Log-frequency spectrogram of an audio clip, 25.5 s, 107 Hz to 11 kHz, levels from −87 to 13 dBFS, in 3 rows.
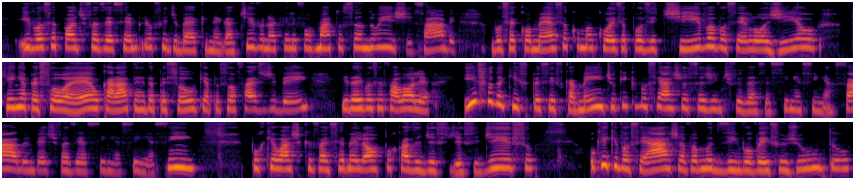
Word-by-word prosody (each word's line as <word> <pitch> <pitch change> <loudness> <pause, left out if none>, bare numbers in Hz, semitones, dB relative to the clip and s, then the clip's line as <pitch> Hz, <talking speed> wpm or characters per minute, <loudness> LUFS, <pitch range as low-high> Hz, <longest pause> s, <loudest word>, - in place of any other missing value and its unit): e 290 -5 0
você 260 +3 +1
pode 255 -2 +1
fazer 240 -3 +1
sempre 245 +4 -4
o 265 - -6
feedback 225 -6 -5
negativo 200 +7 -5
naquele 245 +1 -4
formato 245 0 -1
sanduíche 255 -4 -2
sabe? 220 +2 -2 0.3
Você 230 +2 -1
começa 230 +1 -1
com 270 - -12
uma 250 -1 -1
coisa 240 -1 +1
positiva, 235 +3 -1
você 250 -2 -3
elogia 225 +2 -1
o 260 -1 -3 0.3
quem 265 +1 +4
a - - +2
pessoa 235 -3 +2
é, 210 +5 +5
o 245 - +1
caráter 225 0 +3
da 235 - -1
pessoa, 225 0 -1
o - - -8
que 230 - -4
a 220 - -4
pessoa 225 0 -5
faz 225 -1 0
de 235 - -11
bem, 215 +5 -4 0.3
e 235 - -1
daí 245 0 +7
você 245 0 -1
fala: 235 -1 +3
"Olha, 225 -3 +2 0.3
isso 430 +7 +8
daqui 315 -5 +2
especificamente 245 +1 0
o - - -11
que 295 - -5
que 285 - -12
você 285 0 -5
acha 250 0 +1
se 250 0 -8
a - - +1
gente 230 0 -7
fizesse 195 -3 -5
assim, 220 +4 -9
assim 215 -1 -10
e - - -11
assado, 230 +3 +3
em 210 - -8
vez 205 -1 -8
de - - -12
fazer 205 -1 -7
assim, 195 0 -12
assim 180 +1 -11
e 160 - -14
assim? 260 +5 +3 0.5
Porque 245 +1 -2
eu 245 - +3
acho 235 0 +3
que 245 - -5
vai 230 0 0
ser 235 +1 -3
melhor 230 -1 +3
por 245 0 -9
causa 225 -2 +3
disso, 205 0 -5
disso 185 +2 -4
e - - -10
disso. 250 +4 0 0.6
O - - 0
que 325 - +6
que 295 - +2
você 240 -3 -1
acha? 235 +3 +6
Vamos 230 +1 -1
desenvolver 205 0 0
isso 210 +1 -4
junto?" 245 +3 -3
235 Hz, 205 wpm, -27 LUFS, 220-250 Hz, 0.6 s, isso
